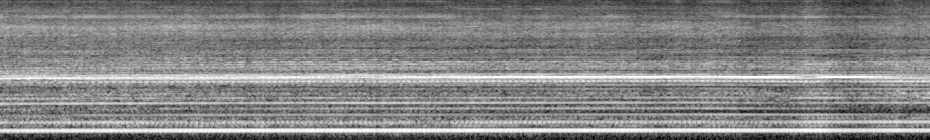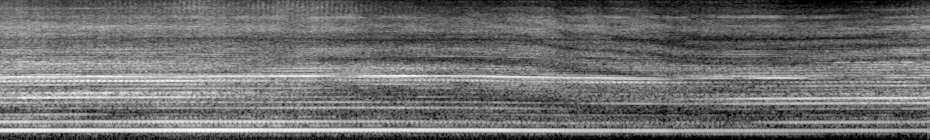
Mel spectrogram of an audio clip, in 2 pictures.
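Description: Petrol-engined radio-controlled scale Dauphin helicopter with a four-blade rotor and Fenestron tail in flight: a steady engine and rotor hum with a high whine over it. It grows quieter after about twelve seconds as the model climbs away.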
